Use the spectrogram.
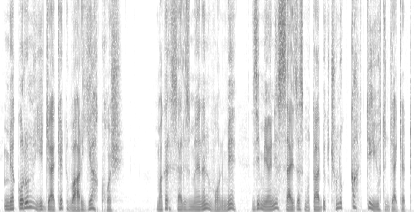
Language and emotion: Kashmiri, sad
